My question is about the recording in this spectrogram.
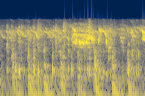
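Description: A flock of young Kuroiler chickens calling in their pen, with a louder run of high calls about a second in over many small clicks and scuffles.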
